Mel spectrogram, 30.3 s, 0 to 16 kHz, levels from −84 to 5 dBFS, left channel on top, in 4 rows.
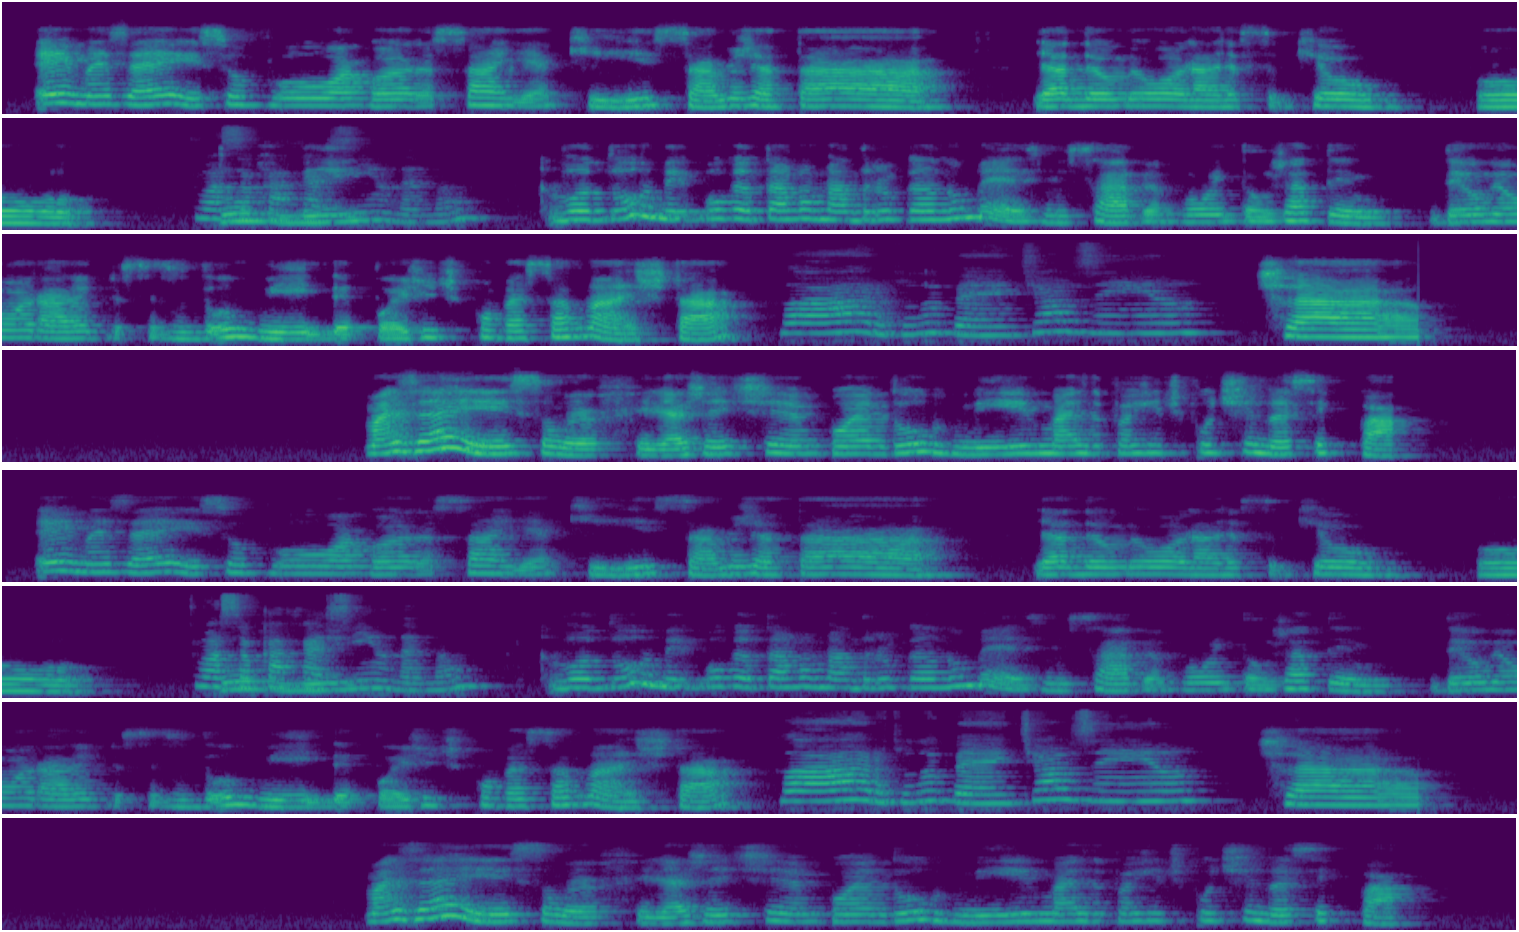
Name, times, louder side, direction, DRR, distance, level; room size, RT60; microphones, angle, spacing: voice 1, 0.2-4.8 5.2-7.0 7.4-8.0 8.7-9.4 10.3-18.9 21.4-22.2 24.5-29.7, left 5 dB, 65° left, 0.6 m, -29 dB
voice 2, 8.5-10.0 19.0-21.2, right 4 dB, 40° right, 0.8 m, -35 dB
7.0 x 5.4 x 5.4 m
head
